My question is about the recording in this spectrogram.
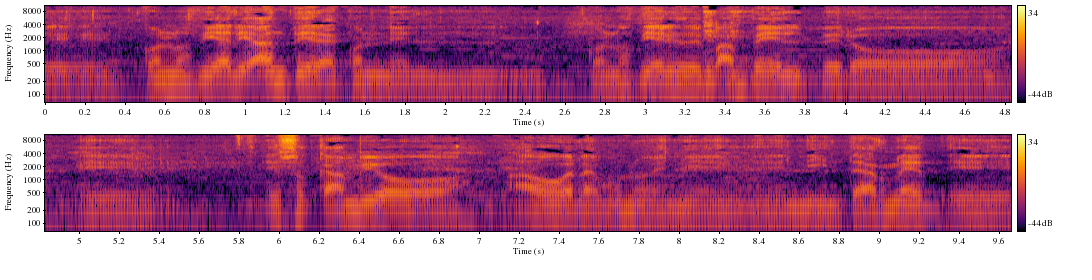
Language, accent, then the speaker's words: Spanish; La Carlota, Córdoba, Argentina; Yo soy de La Carlota. Y después me fui a Río Cuarto para trabajar en Diario Puntal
